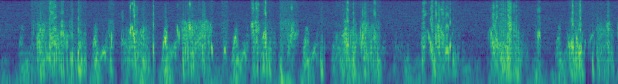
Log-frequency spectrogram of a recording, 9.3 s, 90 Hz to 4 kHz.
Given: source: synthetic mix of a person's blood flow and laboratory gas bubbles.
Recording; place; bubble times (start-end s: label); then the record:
Doppler ultrasound of blood flow; precordium
0.47-1.31 s: bubbles
1.61-1.72 s: bubbles
1.81-2.34 s: bubbles
2.63-3.22 s: bubbles
3.32-3.42 s: bubbles
3.75-4.11 s: bubbles
4.17-4.48 s: bubbles
4.78-4.88 s: bubbles
5.02-5.71 s: bubbles
6.31-6.89 s: bubbles
7.30-7.83 s: bubbles
8.02-8.12 s: bubbles
8.50-8.79 s: bubbles
8.83-9.21 s: bubbles
9.23-9.29 s: bubbles
From the record:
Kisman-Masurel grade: 332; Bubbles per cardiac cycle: rolling drumbeat, 9 or more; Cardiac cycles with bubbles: 50 to 99%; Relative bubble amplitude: moderate (0.250 to 0.450); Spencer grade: 3 (all of the cardiac periods contain showers or single bubble signals, but not dominating or overriding the cardiac motion signals); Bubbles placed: only in the low amplitude regions of the cardiac cycle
